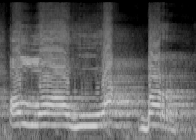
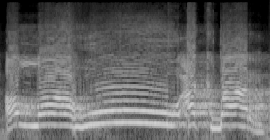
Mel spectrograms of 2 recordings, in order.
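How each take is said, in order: First: A 'wa' sound links 'hu' to 'akbar'. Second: The 'hu' is stretched into a long vowel. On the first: "waw yang berbaris di atas ... Huak" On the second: "waw yang sukun itu ... Panjang hu jadi"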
